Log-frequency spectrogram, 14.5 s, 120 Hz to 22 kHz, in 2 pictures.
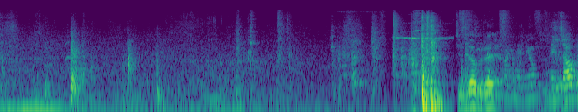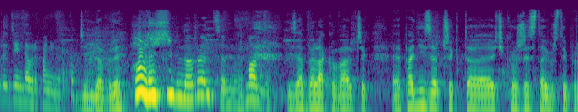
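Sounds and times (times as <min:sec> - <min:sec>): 
squeaky office door opening in a courtyard: 0:04.3 - 0:05.7
speech: 0:05.8 - 0:14.4.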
